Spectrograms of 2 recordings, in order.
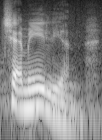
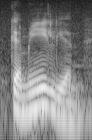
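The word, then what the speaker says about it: chameleon: এটির উচ্চারণ অনেকের মত আমিও করতাম চ্যামেলিয়ন। কিন্তু এটি ঠিক নয়। সঠিক উচ্চারণটি হবে ক্যামিলিয়ন। এখানে সিইচ চ নয় ক।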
